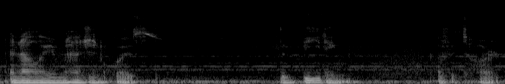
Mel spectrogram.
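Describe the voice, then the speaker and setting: A man playing a tormented, lovestruck young vampire in an intimate ASMR roleplay, speaking in a slow, halting, hushed murmur. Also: sits low, level tone, over music. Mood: haunted, brooding. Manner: slow, halting, hushed confession with long pauses. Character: tormented, lovestruck newly turned male vampire, confessing tenderly. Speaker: ASMR voice actor.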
